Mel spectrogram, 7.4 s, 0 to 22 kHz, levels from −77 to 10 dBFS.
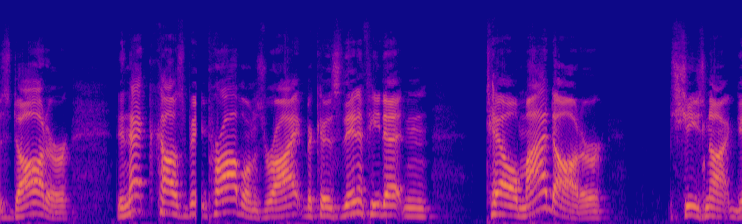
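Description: At 1.95 s, right after "then that could cause" and before "problems right", the speech drops into a clean hole of near silence lasting 60 ms. This is a digital wireless dropout: the receiver lost too much data and muted with a very short fade, leaving no noise burst either side.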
